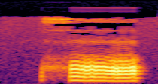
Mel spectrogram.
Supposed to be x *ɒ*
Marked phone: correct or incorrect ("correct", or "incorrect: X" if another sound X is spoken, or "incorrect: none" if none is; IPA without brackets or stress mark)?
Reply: correct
